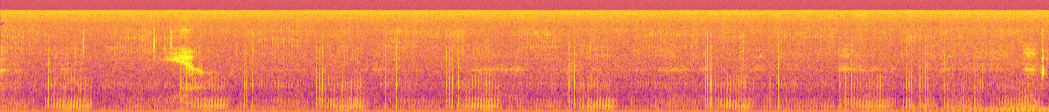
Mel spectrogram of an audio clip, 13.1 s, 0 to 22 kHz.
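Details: Tas Cat, a male pet cat, keeps up a low continuous rumbling purr while resting on a bed in a green room, March 2nd 2022, as a person whispers softly nearby.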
